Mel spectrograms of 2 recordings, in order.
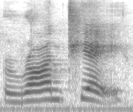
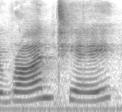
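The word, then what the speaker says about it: rentier: yep here we go it's pronounced roner because in actual French um it would be pronounced H um and when it's come into English it's just slightly altered now it's pronounced roner okay roner um and it's first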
